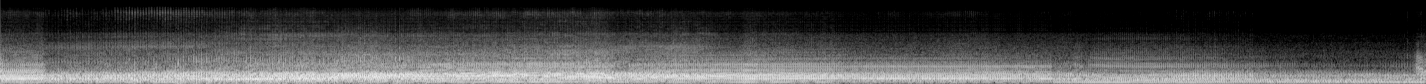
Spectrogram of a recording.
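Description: Honda CB150R's single-cylinder engine pulling the bike along. Its pitch climbs over the first few seconds, drops at a shift about six seconds in, climbs again, then falls away and gets quieter as the throttle eases near the end.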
